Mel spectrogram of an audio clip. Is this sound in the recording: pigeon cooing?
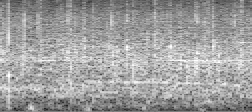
no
